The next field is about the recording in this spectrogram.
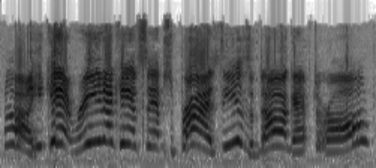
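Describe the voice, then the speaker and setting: A woman's voice: very high voice, lively intonation, moderate pace, pushed and bright, faint music behind, voice pushed up, heavily acted. A woman voicing a fussy, devoted magical attendant in a visual novel, prim and snippy but deferential to a lady. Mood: protective, scornful.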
